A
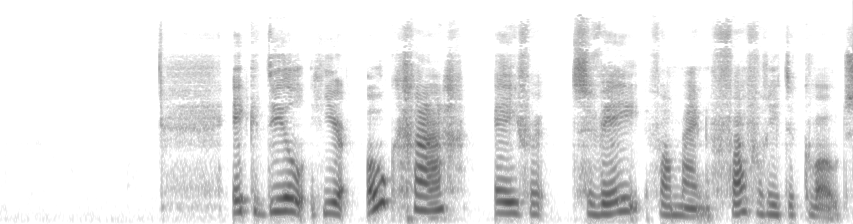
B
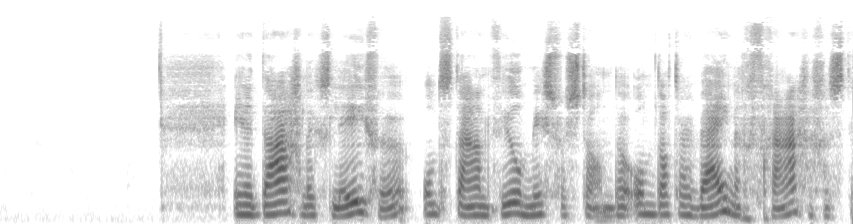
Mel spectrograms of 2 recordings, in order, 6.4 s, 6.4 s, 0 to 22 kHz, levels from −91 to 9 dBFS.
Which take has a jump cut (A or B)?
B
